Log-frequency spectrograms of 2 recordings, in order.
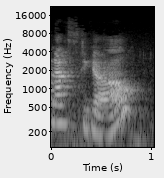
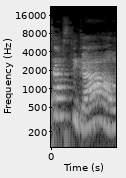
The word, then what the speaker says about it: Nasty Gal: So this is from Nasty Girl. Nasty Girl. Well, it's Nasty Gal, isn't it? It's spelled like gal.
